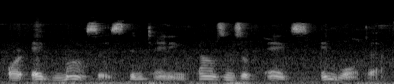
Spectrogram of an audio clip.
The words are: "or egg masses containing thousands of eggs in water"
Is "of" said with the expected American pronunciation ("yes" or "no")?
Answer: yes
